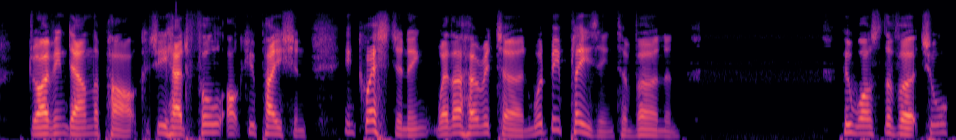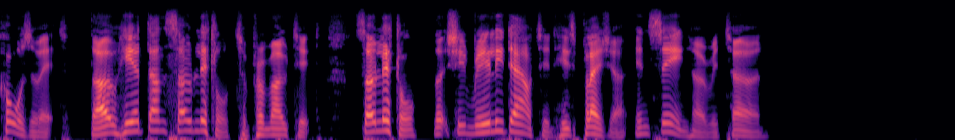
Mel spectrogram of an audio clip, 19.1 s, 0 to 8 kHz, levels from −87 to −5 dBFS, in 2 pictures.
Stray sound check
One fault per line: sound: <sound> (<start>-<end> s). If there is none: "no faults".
no faults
